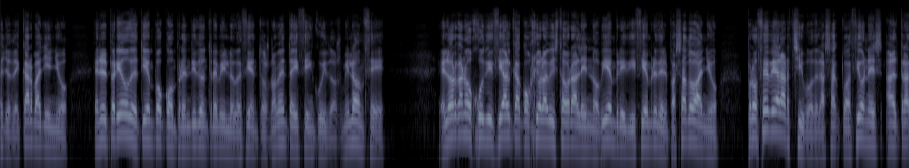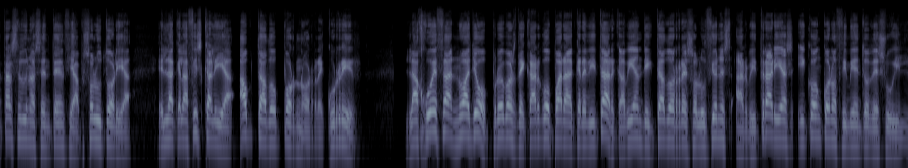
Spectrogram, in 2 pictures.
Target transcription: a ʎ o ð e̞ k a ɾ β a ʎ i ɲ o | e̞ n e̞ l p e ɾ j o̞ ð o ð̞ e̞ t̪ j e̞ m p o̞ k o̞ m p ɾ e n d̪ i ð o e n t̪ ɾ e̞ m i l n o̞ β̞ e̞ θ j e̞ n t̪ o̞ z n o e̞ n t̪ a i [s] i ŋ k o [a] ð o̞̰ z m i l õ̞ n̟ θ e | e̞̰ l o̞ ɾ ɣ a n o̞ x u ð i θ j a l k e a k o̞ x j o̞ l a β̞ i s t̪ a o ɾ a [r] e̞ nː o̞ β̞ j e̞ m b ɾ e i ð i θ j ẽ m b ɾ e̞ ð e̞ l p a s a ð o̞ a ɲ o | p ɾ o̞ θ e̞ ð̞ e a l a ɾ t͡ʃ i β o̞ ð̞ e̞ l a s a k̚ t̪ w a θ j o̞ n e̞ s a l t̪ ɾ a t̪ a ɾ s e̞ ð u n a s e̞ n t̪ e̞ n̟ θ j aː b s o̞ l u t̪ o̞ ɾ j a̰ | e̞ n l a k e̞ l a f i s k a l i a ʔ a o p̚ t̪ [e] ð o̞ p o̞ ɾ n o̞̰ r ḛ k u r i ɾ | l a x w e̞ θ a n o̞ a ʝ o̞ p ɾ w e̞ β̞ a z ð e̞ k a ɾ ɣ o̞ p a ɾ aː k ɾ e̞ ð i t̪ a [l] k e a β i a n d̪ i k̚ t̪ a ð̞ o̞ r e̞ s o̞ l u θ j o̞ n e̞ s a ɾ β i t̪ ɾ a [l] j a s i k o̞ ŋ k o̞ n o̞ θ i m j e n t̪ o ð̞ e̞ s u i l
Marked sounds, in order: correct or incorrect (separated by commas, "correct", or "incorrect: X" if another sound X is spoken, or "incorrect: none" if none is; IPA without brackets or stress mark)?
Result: incorrect: θ, incorrect: i, incorrect: l, incorrect: a, incorrect: ɾ, incorrect: ɾ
